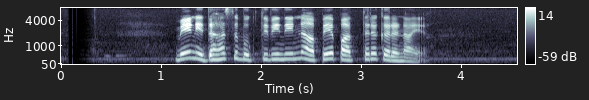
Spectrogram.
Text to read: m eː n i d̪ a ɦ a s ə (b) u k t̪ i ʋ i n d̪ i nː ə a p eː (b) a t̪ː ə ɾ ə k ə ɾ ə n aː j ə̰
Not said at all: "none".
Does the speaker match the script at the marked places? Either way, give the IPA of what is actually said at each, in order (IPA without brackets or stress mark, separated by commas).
b, p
